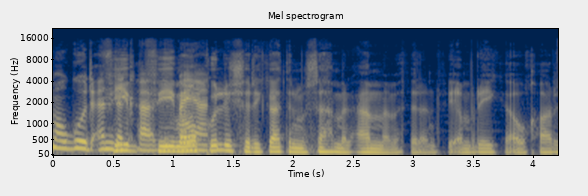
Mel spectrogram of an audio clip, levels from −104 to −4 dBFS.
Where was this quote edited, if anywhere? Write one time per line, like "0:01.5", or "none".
0:01.3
